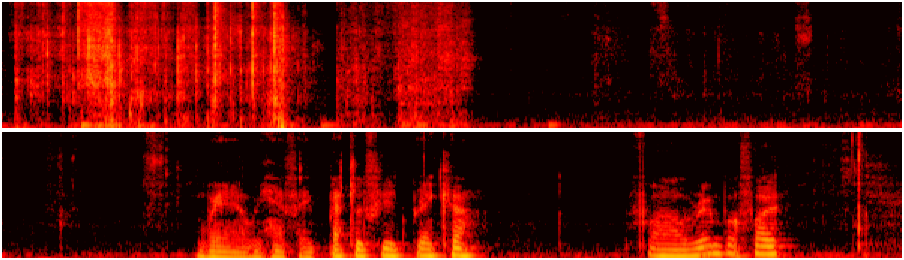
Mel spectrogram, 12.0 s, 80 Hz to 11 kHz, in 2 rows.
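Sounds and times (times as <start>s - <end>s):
paper wrapper tearing and crinkling: 0.0s - 3.2s.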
